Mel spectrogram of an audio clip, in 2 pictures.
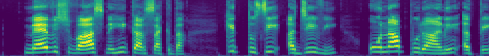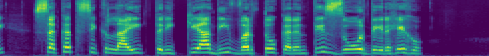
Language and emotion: Punjabi, disgusted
